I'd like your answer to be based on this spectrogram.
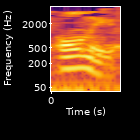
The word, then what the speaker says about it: Olney: That's how you say it, Olney, O-L-N-E-Y, Olney, whatever.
